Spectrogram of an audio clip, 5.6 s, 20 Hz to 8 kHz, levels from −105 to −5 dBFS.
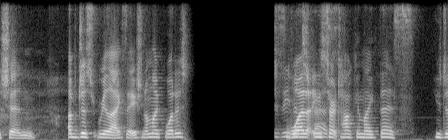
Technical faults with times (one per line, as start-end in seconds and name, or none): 2.30-3.44 long network dropout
